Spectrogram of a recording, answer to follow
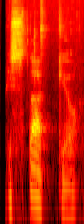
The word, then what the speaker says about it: pistacchio: Just read it with a K and you're fine with the pronunciation. Pistacchio.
